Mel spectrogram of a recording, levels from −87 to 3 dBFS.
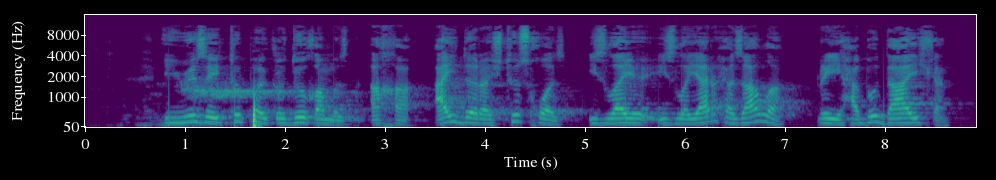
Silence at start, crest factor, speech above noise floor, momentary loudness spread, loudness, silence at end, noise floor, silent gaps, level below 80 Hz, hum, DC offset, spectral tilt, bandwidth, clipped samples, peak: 0.6 s; 30 dB; 38 dB; 11 LU; -34 LUFS; 0.3 s; -72 dBFS; none; -48 dBFS; none; under 0.1%; -4 dB/octave; 11.5 kHz; under 0.1%; -6 dBFS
